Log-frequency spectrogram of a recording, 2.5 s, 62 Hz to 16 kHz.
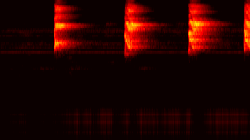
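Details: Lovebird singing in the ngekek style. Loud, harsh chirps come roughly every 0.7 seconds, each fading quickly, over a faint low hum.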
